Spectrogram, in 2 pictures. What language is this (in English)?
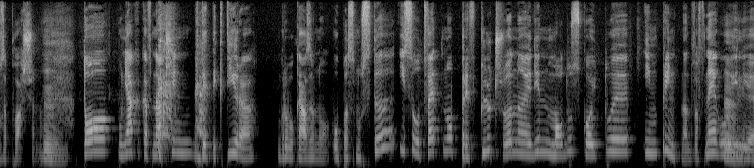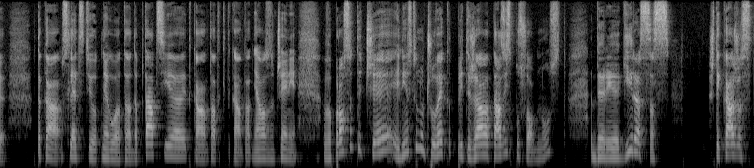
Bulgarian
